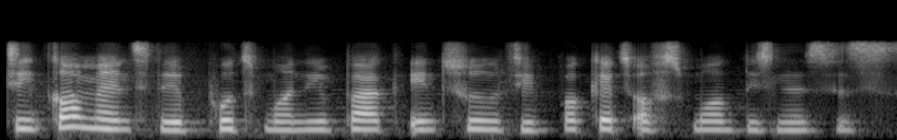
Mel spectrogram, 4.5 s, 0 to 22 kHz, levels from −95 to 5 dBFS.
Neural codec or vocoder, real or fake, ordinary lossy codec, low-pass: codec, 16 kHz, 0.7 kbps, FocalCodec; fake; none; 7.2 kHz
